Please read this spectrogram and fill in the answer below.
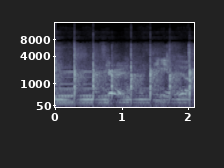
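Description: The last held electronic keyboard chord fading out, as a few people clap in scattered single claps, with voices in the room.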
